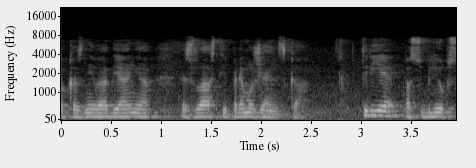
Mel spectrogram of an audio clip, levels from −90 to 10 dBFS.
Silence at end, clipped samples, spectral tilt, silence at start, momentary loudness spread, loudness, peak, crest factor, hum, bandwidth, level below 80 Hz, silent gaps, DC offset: 0 s; under 0.1%; -6 dB/octave; 0 s; 10 LU; -30 LUFS; -14 dBFS; 16 dB; none; 7.8 kHz; -60 dBFS; none; under 0.1%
